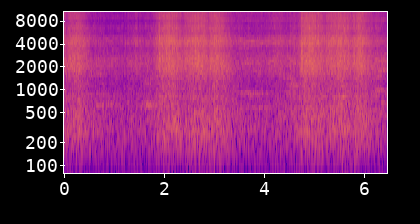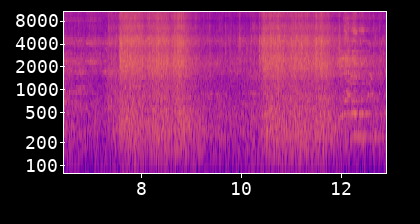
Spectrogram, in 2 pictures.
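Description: Large indoor arena crowd cheering and beating inflatable thundersticks. The noise swells and falls in a rhythm about every three seconds, like a home-crowd chant.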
